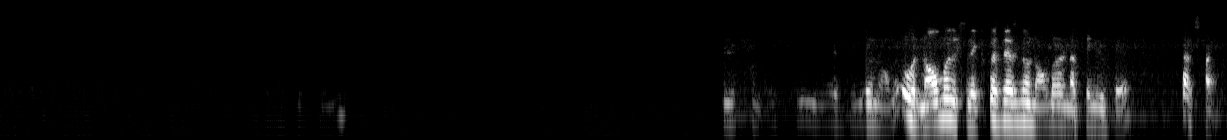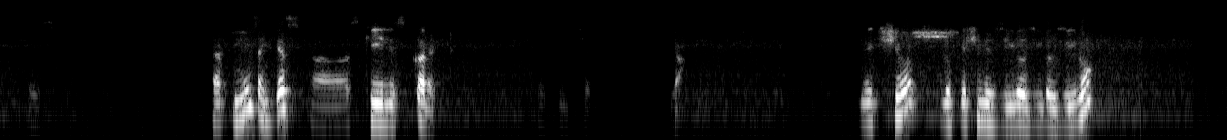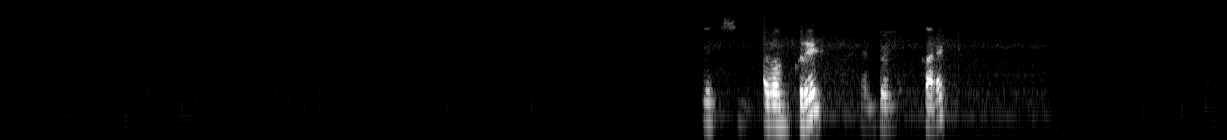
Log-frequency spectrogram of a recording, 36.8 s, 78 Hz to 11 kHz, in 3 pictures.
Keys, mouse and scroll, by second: 13.1 click, 16.8 click, 19.3 click, 21.3 click, 21.9 click, 24.0 alt+click, 25.3 alt+middle click, 27.0 alt+click, 27.8 alt+right click, 29.7 alt+middle click, 31.7 alt+click, 33.2 alt+right click, 34.3 alt+middle click, 35.6 alt+right click.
